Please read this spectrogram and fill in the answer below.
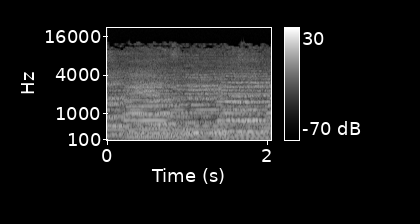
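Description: Soprano voice singing a Marian hymn with clarinets, double bass and organ, in long held chords; the harmony moves to a new chord near the end.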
